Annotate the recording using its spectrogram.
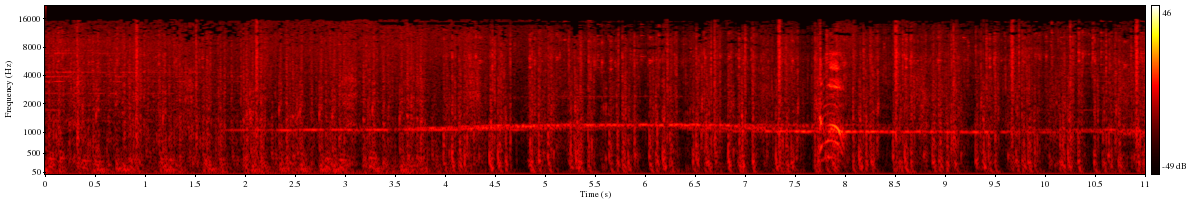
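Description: A horse gallops steadily over a dirt trail.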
